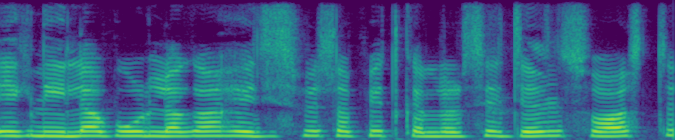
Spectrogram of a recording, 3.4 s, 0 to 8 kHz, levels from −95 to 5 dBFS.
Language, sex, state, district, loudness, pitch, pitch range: Hindi, female, Maharashtra, Mumbai Suburban, -15 LUFS, 255 Hz, 245-265 Hz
